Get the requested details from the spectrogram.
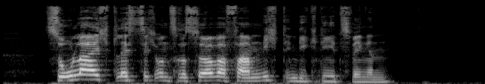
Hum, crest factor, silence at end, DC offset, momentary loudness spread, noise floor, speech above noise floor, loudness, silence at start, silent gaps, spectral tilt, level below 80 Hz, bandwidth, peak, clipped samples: none; 20 dB; 0.95 s; under 0.1%; 16 LU; -63 dBFS; 43 dB; -20 LUFS; 0.45 s; none; -4 dB/octave; -58 dBFS; 17 kHz; -2 dBFS; under 0.1%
